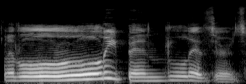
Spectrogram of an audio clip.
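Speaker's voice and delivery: loud, slow catchphrase of amazement; drawn-out exclamation. Real, not acted. Host reacts once again to panelist's retort, drawn-out amazement. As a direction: draw out the first word loudly.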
